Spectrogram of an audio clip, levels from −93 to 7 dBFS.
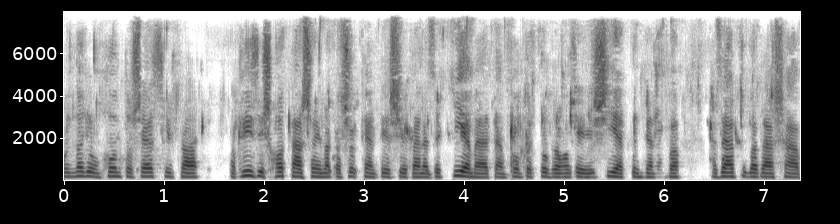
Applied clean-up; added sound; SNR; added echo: neural mask model Resemble Enhance denoiser.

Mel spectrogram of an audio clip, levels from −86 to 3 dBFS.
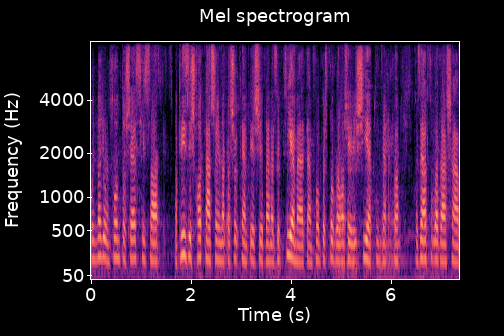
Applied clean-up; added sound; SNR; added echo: neural separator model SepFormer DNS4.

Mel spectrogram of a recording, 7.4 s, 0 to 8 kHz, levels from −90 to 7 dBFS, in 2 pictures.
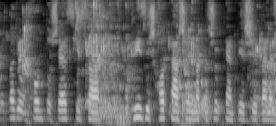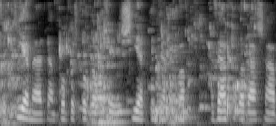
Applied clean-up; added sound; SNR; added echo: classical method log-MMSE.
